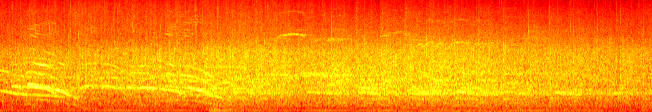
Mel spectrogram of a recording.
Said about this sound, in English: Still stunned by what it had just experienced, the audience was jolted back into reality by the sound of a lone, sustained clap, followed by a few sparsely isolated claps, which quickly turned into cheers.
